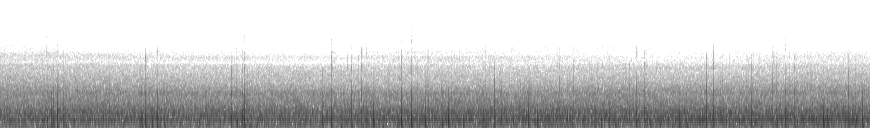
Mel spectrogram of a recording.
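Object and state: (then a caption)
Cork board tapped with fingernails. A large, thin, solid round cork board held at an angle is tapped with long painted nails. A dense, soft, low-pitched patter runs throughout, with sharper, dry taps popping out that die away almost instantly and carry little high brightness.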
